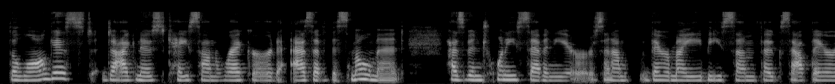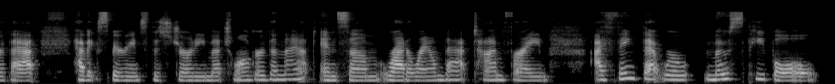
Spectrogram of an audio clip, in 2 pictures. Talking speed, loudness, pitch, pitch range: 160 wpm, -26 LUFS, 195 Hz, 185-210 Hz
